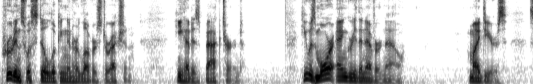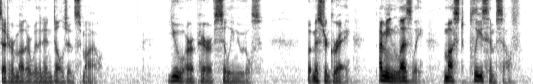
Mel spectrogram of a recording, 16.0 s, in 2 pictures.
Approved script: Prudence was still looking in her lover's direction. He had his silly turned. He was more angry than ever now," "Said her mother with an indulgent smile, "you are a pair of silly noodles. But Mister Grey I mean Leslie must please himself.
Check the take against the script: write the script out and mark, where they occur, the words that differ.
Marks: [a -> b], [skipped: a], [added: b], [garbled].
Prudence was still looking in her lover's direction. He had his [silly -> back] turned. He was more angry than ever now," [added: My dears] "Said her mother with an indulgent smile, "you are a pair of silly noodles. But Mister Grey I mean Leslie must please himself.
